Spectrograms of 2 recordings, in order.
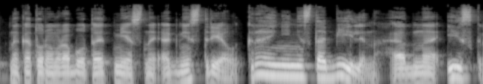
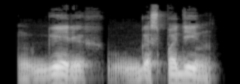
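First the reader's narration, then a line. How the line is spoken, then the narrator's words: Mumbled. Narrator (Russian): промямлил подошедший сапог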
